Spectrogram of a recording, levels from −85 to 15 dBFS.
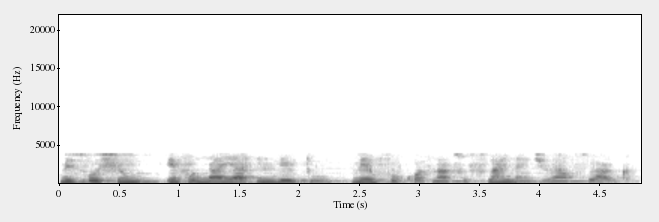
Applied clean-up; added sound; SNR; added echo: neural separator model SepFormer DNS4.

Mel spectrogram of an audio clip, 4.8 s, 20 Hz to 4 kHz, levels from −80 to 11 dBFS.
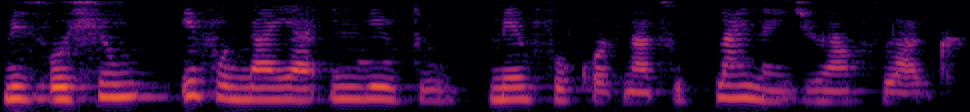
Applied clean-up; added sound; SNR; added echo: neural mask model DeepFilterNet 3.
